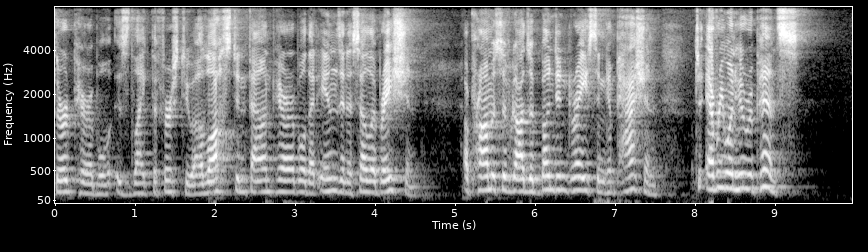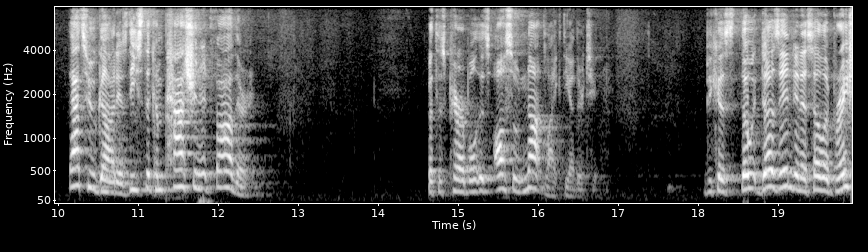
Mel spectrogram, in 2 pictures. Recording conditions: large echoing room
